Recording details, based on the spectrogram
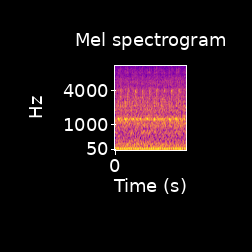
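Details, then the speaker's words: Restored 1942 Ford GPW jeep with 6-volt system and an added starter solenoid, started with a little choke and one pump of gas. Even, slightly quick idle with a light regular tick over a low hum, set high for winter: normal fast idle. "one pump of the gas see if it'll start got the idol a little high because it's winter fun and we'd rather have it I defined"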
